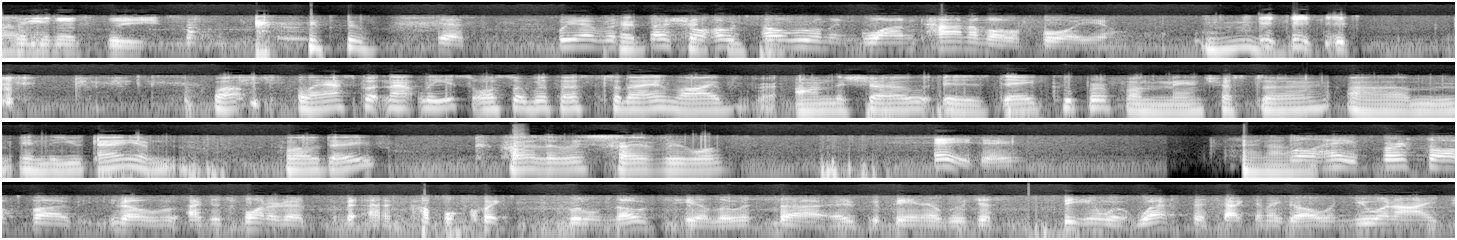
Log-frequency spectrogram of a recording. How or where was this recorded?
phone line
